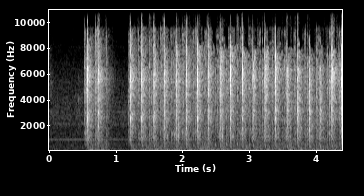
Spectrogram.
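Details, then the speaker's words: 1971 Smith-Corona Super-Sterling portable typewriter, single line spacing: crisp, even keystroke clacks about four to five per second, none missed or dragging; all keys type cleanly, none skip or stick. "you can see, all the keys type nice and none of them skip or stick."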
